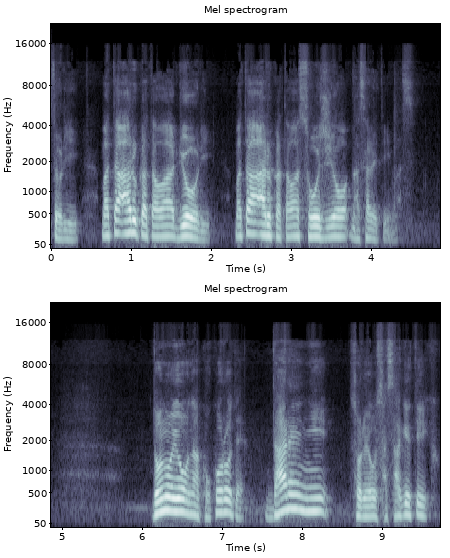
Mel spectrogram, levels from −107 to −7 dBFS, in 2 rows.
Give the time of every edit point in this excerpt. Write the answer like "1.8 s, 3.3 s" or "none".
none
